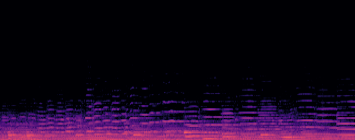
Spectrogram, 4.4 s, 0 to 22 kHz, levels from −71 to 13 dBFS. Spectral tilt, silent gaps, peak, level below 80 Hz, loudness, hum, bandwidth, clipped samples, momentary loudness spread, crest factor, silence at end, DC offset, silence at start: -6.5 dB/octave; none; -10 dBFS; -34 dBFS; -23 LUFS; none; 10.5 kHz; under 0.1%; 3 LU; 14 dB; 0 s; under 0.1%; 0 s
